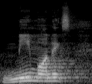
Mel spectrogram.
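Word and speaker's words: mnemonics: इसको नीमोनिक्स कहा जाता है, नीमोनिक्स। इसमें एम साइलेंट है, आप सिर्फ नीमोनिक्स पढ़ेंगे इसको।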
